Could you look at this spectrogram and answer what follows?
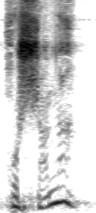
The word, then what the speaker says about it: Hosanna: Hosanna is a Hebrew word, and the actual pronunciation, as I understand it, is Hoshana, which means Lord save us.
